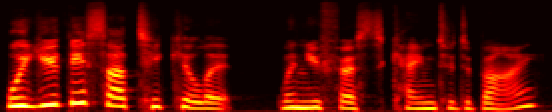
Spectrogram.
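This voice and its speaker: A woman's voice: fairly high pitch, lively intonation, moderate pace, no room sound, clean studio sound. A woman from Australia with an Australian accent, interviewing guests conversationally as a podcast host.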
